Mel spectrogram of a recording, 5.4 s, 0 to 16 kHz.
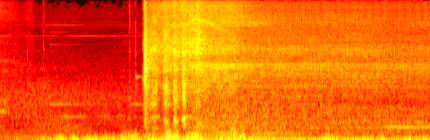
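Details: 2018 Kia Rio S started right after an oil change; the starter cranks briefly and it settles into a steady, even idle with a light tick at first, expected to sound clicky for a minute. Normal start and idle.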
